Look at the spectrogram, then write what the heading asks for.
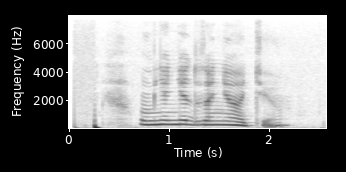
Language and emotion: Russian, sad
